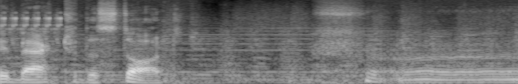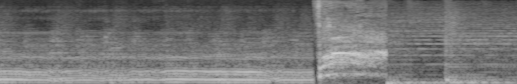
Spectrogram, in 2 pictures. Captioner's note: pained noises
